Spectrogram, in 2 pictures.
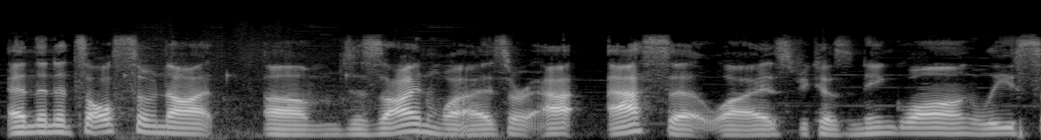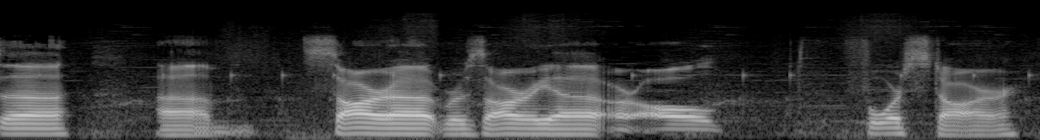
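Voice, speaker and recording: A young man thinks aloud over a video game, rambling and circling back on his words. His voice sits at an everyday middle pitch, with faint game music under it. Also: fairly even intonation, slow, dry recording. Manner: rambling, chatty, lots of fillers and restarts. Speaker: gaming video host. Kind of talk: casual gameplay commentary.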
